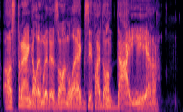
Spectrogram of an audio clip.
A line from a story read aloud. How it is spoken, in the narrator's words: the overlord growled out in rage and denial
